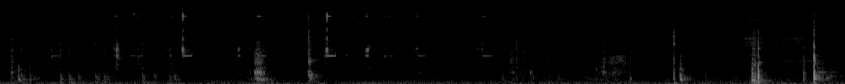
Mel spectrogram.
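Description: Faint, scattered clicks and light taps of a hand handling a turbocharger's compressor housing, a few with a short metallic ring.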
